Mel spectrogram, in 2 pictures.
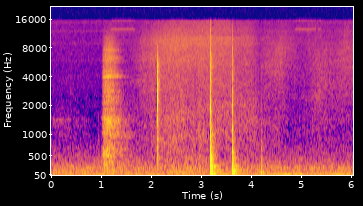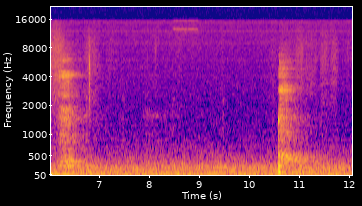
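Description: A young woman sighs and sobs quietly close by.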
